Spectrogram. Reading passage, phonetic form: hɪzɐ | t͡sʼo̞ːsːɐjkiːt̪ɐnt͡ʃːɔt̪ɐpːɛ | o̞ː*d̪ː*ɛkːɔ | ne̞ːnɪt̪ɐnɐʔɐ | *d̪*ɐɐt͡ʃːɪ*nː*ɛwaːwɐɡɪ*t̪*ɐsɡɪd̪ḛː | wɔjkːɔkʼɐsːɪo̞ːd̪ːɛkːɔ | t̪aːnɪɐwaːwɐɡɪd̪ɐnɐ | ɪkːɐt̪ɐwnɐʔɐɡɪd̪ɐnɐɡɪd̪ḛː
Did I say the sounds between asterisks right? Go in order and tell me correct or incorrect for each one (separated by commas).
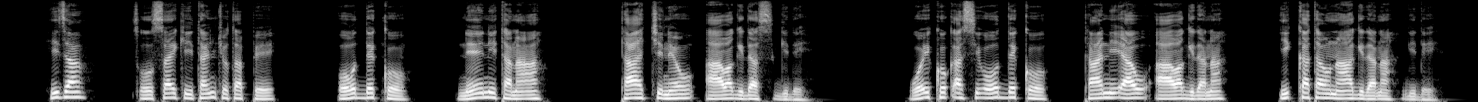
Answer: correct, incorrect, incorrect, incorrect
